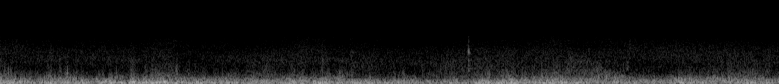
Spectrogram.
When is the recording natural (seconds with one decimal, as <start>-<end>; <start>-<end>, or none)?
0.0-0.6; 1.6-4.7; 6.5-7.8

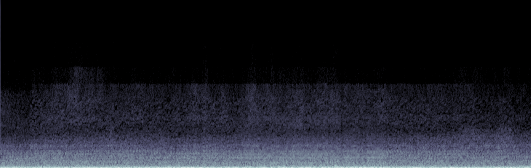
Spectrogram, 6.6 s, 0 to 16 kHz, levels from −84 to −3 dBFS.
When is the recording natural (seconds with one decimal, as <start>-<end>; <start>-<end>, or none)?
0.0-3.0; 4.8-6.6

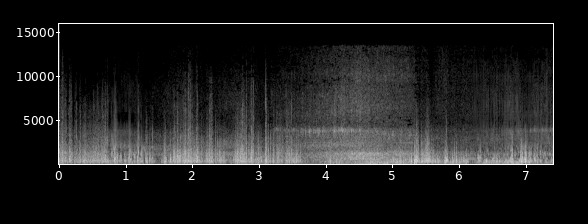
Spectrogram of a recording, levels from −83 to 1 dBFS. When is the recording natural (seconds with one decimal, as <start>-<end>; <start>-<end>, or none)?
0.0-0.7; 1.3-6.2

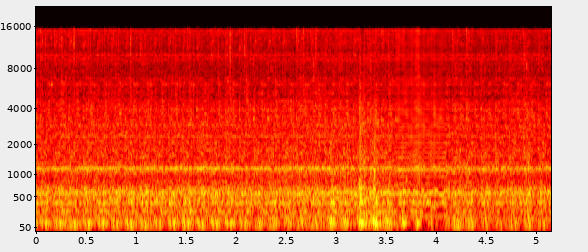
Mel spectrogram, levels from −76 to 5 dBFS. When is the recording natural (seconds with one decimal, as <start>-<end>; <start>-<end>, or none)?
0.0-3.6; 4.1-5.2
